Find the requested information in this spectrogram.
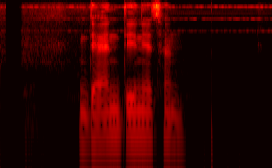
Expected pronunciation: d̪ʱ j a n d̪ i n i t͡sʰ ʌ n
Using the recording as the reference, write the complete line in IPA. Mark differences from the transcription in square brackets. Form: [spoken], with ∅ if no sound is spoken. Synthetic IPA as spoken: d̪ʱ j a n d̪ i n [e] t͡sʰ ʌ n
